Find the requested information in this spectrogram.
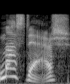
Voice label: "run away", speech; Worms Armageddon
